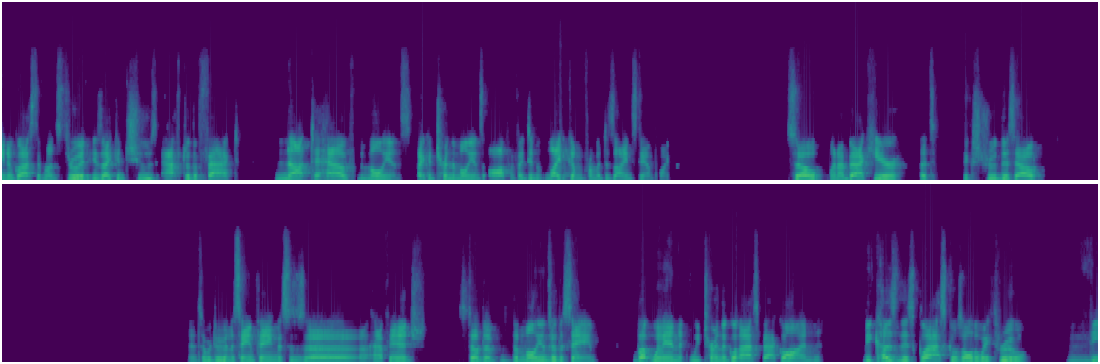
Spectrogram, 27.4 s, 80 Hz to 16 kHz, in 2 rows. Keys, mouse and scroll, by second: 0.7 shift+click, 1.3 click, 2.4 click, 2.5 shift+click, 3.5 click, 3.7 shift+click, 4.1 click, 4.5 shift+click, 5.1 click, 5.6 shift+click, 6.6 shift+click, 7.3 shift+click, 8.2 shift+click, 8.9-10.2 typing, 11.6 click, 13.5 click, 13.8-15.5 typing, 16.9 F15, 17.3-18.7 typing, 18.7 Return, 21.2 F15, 21.2 click, 22.0-23.4 typing, 24.2 click, 24.9 click, 26.2 Return, 26.7 click.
